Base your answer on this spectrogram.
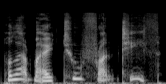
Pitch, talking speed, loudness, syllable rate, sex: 195 Hz, 215 wpm, -20 LUFS, 4.1 syllables/s, male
